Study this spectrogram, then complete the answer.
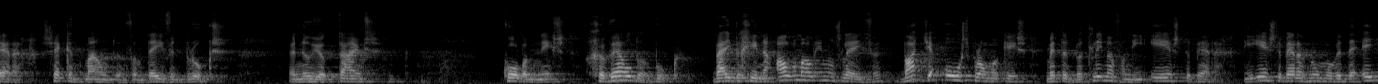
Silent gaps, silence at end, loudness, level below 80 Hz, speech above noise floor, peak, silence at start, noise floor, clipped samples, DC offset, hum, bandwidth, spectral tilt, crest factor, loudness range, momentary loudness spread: none; 0 s; -35 LUFS; -68 dBFS; 27 dB; -12 dBFS; 0 s; -61 dBFS; under 0.1%; under 0.1%; none; 14.5 kHz; -5.5 dB/octave; 24 dB; 5 LU; 12 LU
